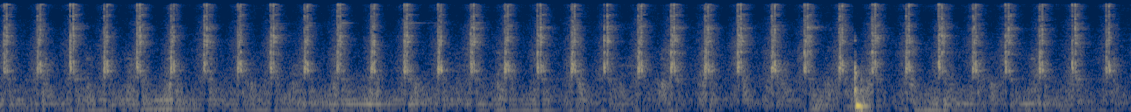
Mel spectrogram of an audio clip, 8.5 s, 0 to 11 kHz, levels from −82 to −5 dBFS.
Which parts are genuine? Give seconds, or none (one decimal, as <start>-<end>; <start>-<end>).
0.0-6.2

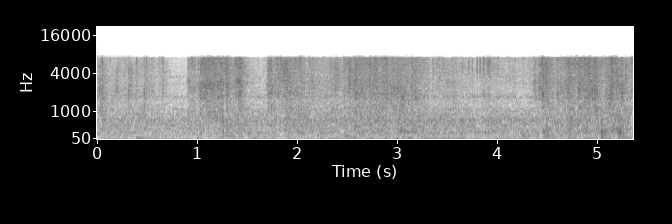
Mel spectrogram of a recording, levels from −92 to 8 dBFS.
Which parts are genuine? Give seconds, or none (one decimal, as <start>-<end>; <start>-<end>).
0.0-5.4

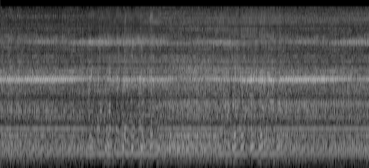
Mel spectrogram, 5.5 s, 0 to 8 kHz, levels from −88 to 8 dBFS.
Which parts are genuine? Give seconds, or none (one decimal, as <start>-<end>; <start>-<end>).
0.0-1.3; 2.4-3.3; 4.2-5.5

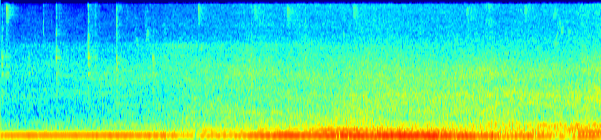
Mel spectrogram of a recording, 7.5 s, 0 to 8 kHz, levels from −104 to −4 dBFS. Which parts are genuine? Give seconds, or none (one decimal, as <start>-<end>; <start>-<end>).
0.0-4.2; 6.7-7.5

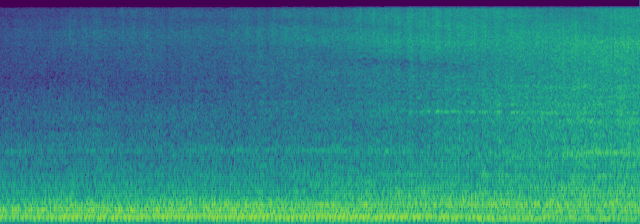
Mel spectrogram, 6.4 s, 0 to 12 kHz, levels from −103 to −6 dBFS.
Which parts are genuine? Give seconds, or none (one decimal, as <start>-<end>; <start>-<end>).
none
